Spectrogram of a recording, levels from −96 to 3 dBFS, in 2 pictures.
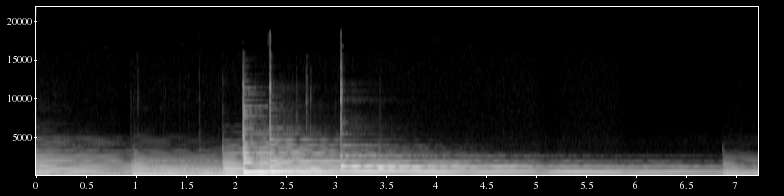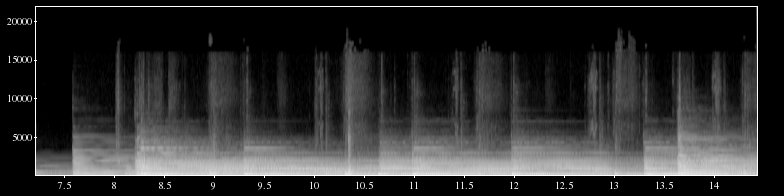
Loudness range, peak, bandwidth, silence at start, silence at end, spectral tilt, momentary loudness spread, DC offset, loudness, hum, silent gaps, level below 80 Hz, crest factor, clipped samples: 13 LU; 0 dBFS; 12 kHz; 0 s; 0 s; -8 dB/octave; 19 LU; under 0.1%; -16 LUFS; none; none; -28 dBFS; 16 dB; under 0.1%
